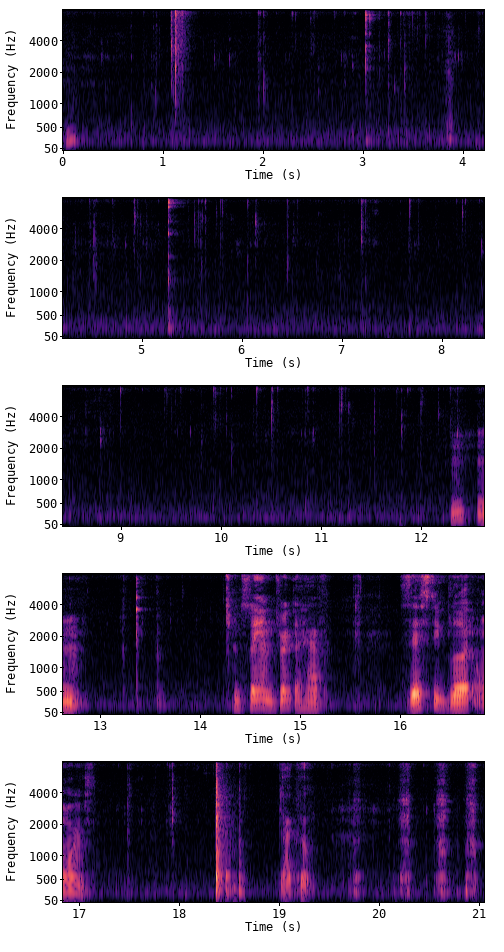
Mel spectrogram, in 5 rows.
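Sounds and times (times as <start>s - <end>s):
person chewing pasta: 0.1s - 12.4s.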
